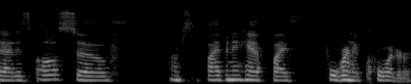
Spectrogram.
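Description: A woman with an American accent speaks at a fairly slow pace with fairly even intonation. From New Jersey. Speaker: papercraft demonstrator. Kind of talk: crafting tutorial. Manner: casual with frequent fillers.

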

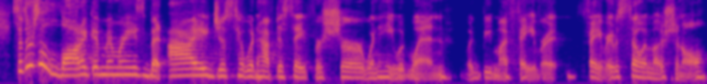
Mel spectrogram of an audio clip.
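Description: A woman with a Texan accent at a fairly quick pace, hardly any pauses, against a quiet background. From Texas, Plano; Texas. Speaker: racing driver's wife; podcast guest. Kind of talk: storytelling in casual chat. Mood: emotional, heartfelt. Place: home room. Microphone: studio mic.

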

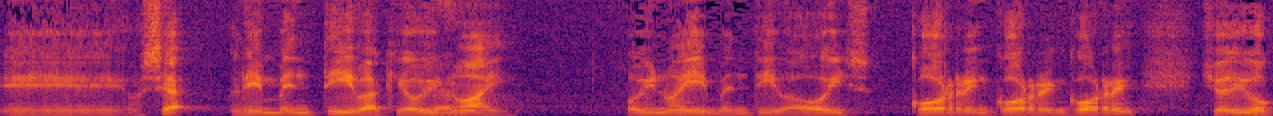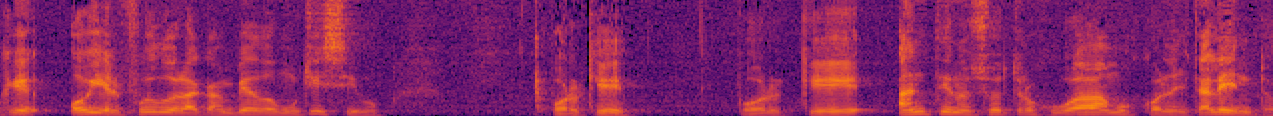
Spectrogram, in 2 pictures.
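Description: A man's speech moves fairly slowly, with ordinary pitch variation. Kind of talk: interview answer. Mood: nostalgic, lively. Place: studio. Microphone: lapel.

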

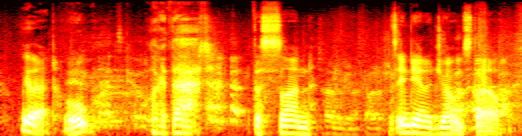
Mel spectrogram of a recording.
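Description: Light background noise sits behind a man speaking at a moderate speed. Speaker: travel vlogger. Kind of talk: casual vlog chat. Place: open country. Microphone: phone near.

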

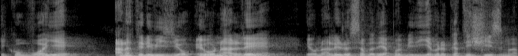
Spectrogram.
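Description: The setting is quiet. A man's voice is heard. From French Pyrenees; France. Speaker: retired rugby player; podcast guest. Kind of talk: interview; interview answer. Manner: halting. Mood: nostalgic storytelling. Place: home room. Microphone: studio mic.

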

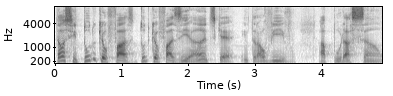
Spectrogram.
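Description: The speaker is a man. He talks at a moderate pace. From Brazil, São Paulo, raised by Chilean parents. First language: Spanish (speaking Portuguese). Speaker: sports reporter. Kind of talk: interview. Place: studio. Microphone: lapel.

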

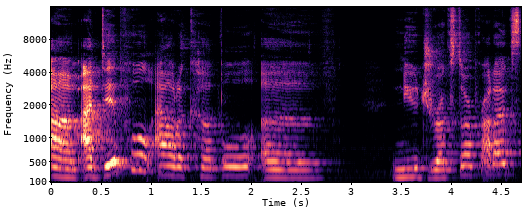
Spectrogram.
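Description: A woman speaks with audible room echo. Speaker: beauty vlogger. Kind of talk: casual vlog chat. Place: bathroom. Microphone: camera far.

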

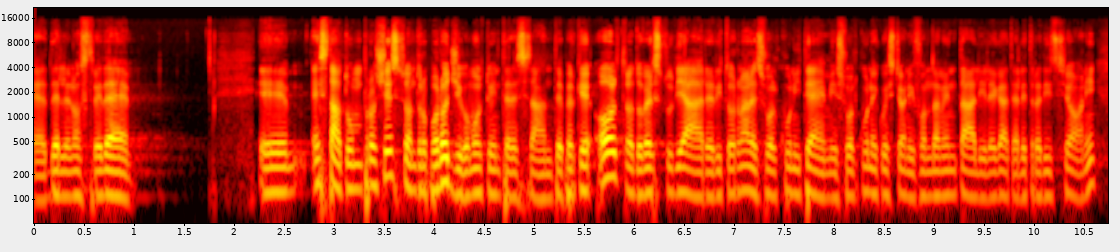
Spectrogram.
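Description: A man's very fast speech with ordinary pitch variation against a quiet background. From Calabria, Arbëreshë community (Spezzano Albanese); Calabria, Italy. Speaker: film director; public presenter. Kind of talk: event presentation talk. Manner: hesitant, many fillers. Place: stage. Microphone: handheld.

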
